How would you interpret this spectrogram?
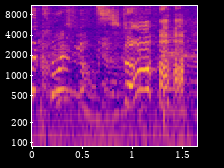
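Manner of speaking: high squealing laughter, pretend scared; laughing mock panic. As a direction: squeal and giggle like you're scared. Friend spooning her, playful panic.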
